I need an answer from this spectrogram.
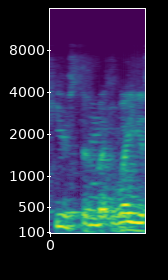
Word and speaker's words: Houston: okay what about us Houston Texas no it's Houston but the way you spell it is Houston no she said Houston Texas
